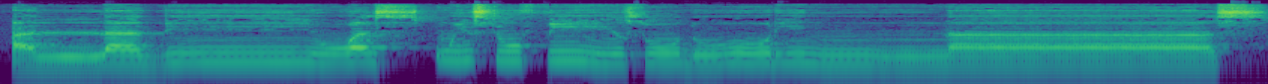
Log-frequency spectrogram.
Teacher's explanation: Alladzi itu matobi'i, ladzi dibaca panjang dua harokat. Sa-nya jangan sampai ada pantulan.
